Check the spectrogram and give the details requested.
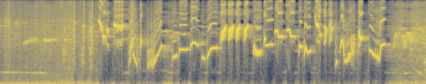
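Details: White-rumped shama singing a 'tembakan' style song suited to contest birds: after a faint steady tone, a rapid burst of loud, varied whistled notes, sharp upslurs, and chattering phrases, densely packed and ringing.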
